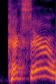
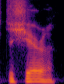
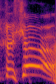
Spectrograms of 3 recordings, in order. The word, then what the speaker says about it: Teixeira: I think that's Teixeira. Okay, yeah, you're probably right. We don't want him calling the same. Got his name wrong, you know. It's Teixeira. All right, sir. Thank you for correcting me. Teixeira, although it's spelled Teixeira, but I guess it is. That sounds right.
